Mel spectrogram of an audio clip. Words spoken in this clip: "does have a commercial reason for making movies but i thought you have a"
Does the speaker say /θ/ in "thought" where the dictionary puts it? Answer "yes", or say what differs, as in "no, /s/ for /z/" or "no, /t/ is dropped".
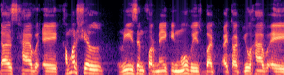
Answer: no, /t/ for /θ/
